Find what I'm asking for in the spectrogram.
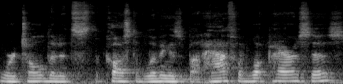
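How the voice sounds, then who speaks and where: A man's fairly high-pitched voice at a moderate pace, fairly even in intonation, with audible room echo and noticeable background noise. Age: 60s. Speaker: travel vlogger. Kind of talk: casual chat.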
